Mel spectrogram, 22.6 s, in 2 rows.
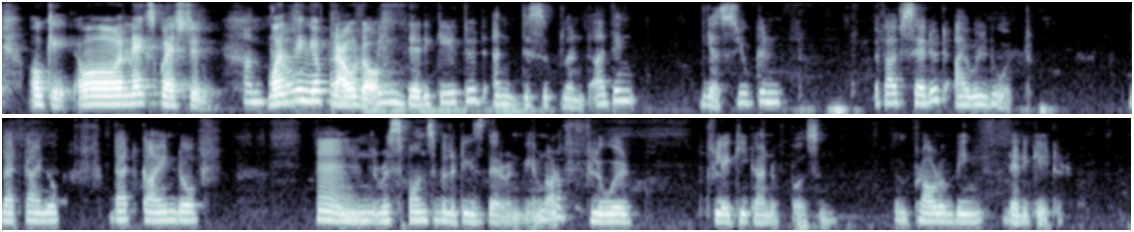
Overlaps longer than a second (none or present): present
